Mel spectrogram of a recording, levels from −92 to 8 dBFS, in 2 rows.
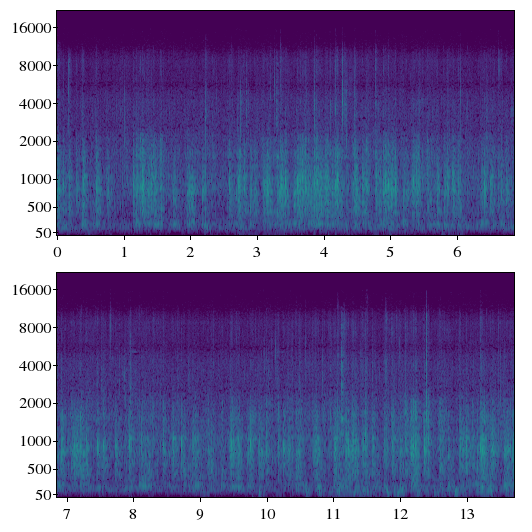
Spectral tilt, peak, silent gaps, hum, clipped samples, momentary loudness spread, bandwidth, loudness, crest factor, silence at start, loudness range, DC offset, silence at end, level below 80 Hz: -3 dB/octave; -22 dBFS; none; none; under 0.1%; 7 LU; 16.5 kHz; -46 LUFS; 24 dB; 0 s; 4 LU; under 0.1%; 0 s; -76 dBFS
